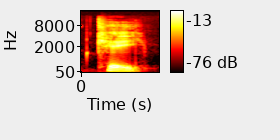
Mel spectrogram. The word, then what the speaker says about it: cay: c a y y like k but it's pronounced key uh that that comes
